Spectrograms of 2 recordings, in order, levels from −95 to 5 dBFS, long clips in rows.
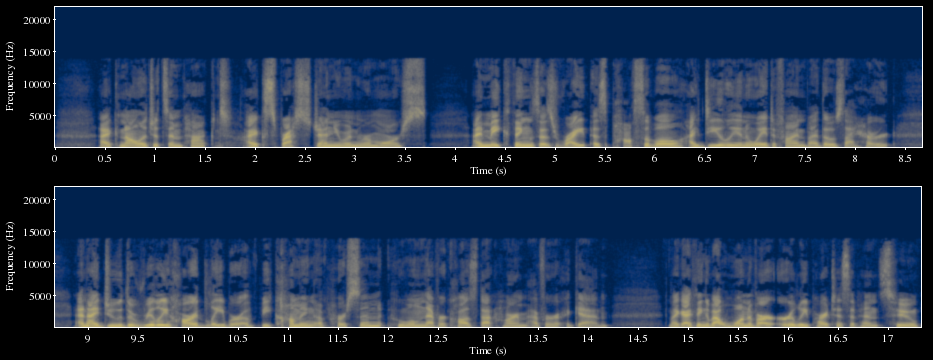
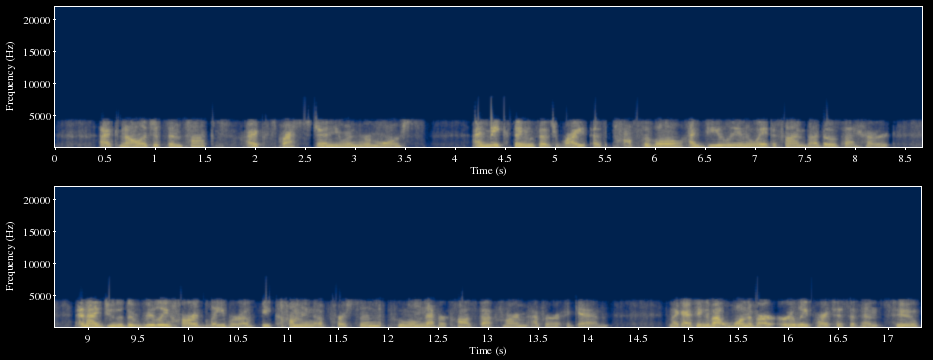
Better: first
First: none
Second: garbled, watery; badly; nothing above 6.5 kHz

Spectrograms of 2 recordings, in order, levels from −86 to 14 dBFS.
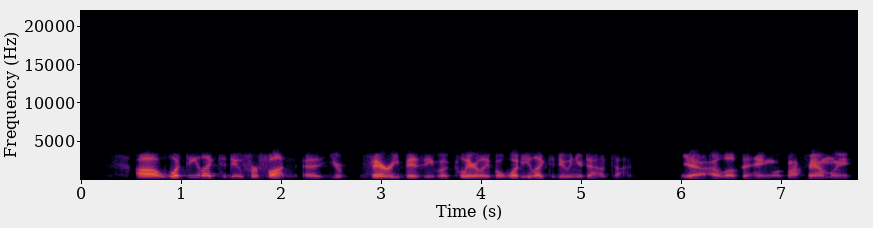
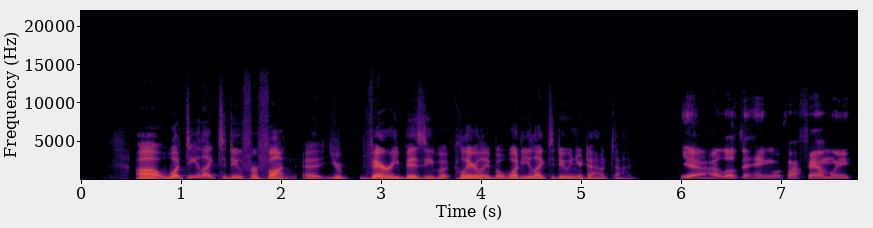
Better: second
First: phone-call audio; poor line; nothing above 3 kHz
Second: none

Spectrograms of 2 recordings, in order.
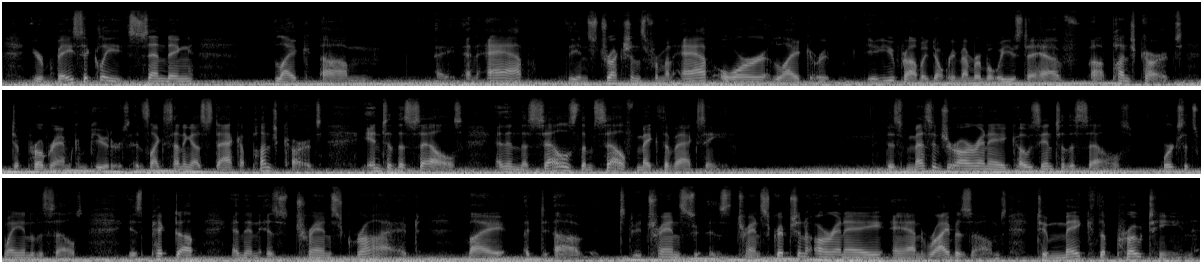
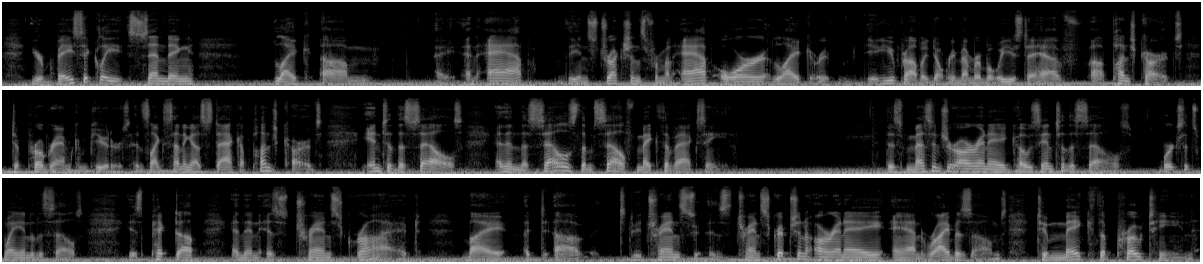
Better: second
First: low rumble; loud; throughout; 9 dB below the speech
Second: low rumble; faint; throughout; 20 dB below the speech

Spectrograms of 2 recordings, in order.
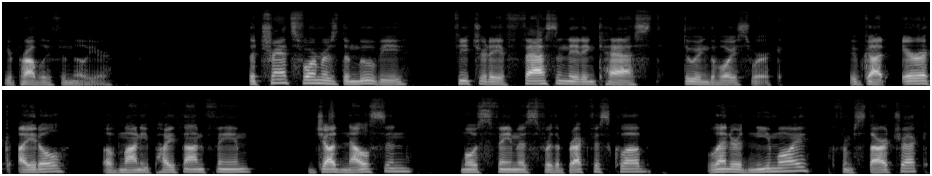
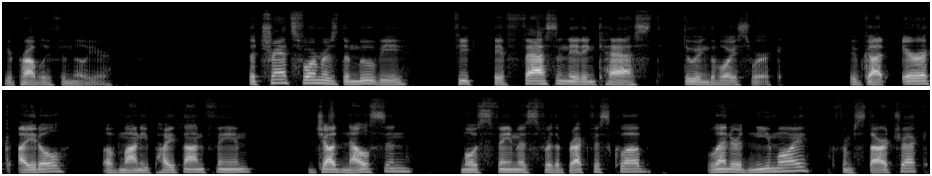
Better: first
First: none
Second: audio cutting out; at 4.5 s

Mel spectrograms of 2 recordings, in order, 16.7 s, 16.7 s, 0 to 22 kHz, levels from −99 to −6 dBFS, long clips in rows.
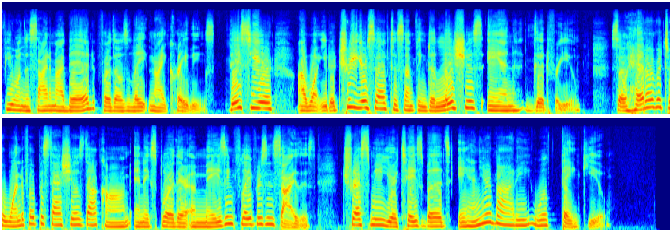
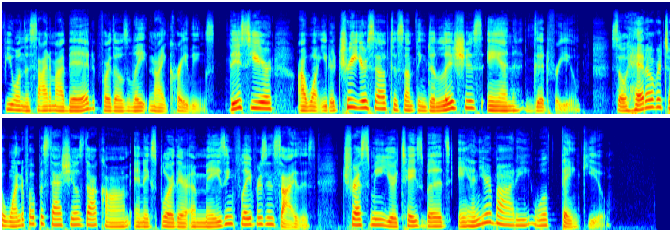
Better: second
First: distortion; heavy; 6 dB below the speech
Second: none

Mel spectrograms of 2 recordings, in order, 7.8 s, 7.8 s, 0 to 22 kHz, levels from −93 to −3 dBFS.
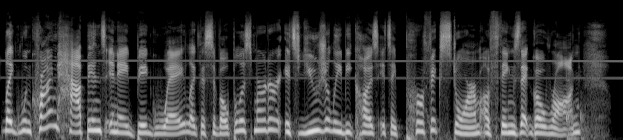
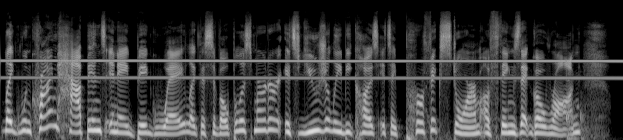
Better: first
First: high-pitched whine; faint; throughout; 3.5 kHz, 30 dB below the speech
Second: high-pitched whine; loud; throughout; 3.5 kHz, 8 dB below the speech

